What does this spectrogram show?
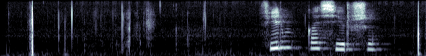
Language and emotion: Russian, neutral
